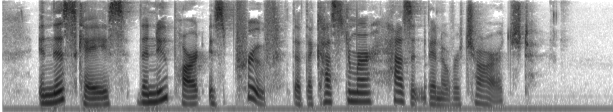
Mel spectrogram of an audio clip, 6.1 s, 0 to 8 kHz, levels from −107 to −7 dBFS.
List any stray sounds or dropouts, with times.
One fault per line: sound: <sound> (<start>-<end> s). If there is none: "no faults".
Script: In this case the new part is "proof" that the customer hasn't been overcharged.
no faults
